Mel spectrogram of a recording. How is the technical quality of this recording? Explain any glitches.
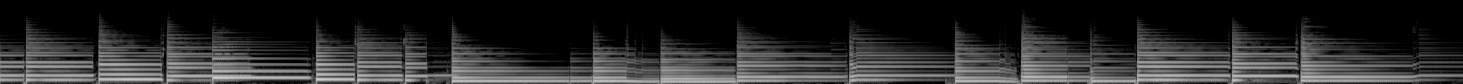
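The recording has a timing fault that runs through the whole piece of music, caused by a clock mismatch and the corrections it forces.

Clock drift between sender and receiver: the sender's clock runs roughly 4 percent slow against the receiver's. The jitter buffer keeps draining, so playback cannot stay continuous on the incoming stream alone and small timing hiccups recur throughout.

Repeated timing corrections: from 0.09 s to the end at 14.64 s, the receiver repeatedly duplicates short fragments to fill the gap left by the slow sender, adding about half a second in total and playing at 96 percent speed. These uneven insertions come across as small hiccups.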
